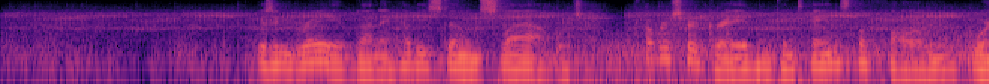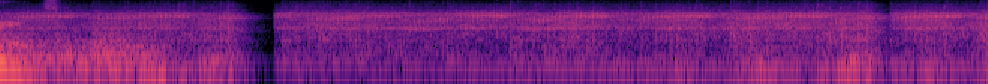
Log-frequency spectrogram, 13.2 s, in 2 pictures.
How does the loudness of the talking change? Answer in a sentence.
The loudness of the talking stays about the same.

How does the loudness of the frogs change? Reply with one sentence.
The loudness of the frogs goes up.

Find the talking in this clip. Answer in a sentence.
The talking can be heard from 1.7 to 7.0 s.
